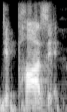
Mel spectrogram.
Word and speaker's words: deposit: Deposit. Deposit. Deposit. Yes, you will deposit the money in the bank account. So deposit. It has second syllable stress.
